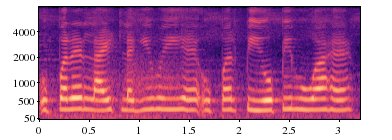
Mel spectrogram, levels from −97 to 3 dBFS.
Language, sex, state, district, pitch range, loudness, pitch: Hindi, female, Gujarat, Valsad, 265-285 Hz, -15 LUFS, 280 Hz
